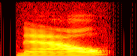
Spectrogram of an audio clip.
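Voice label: "Now", female; VOICE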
